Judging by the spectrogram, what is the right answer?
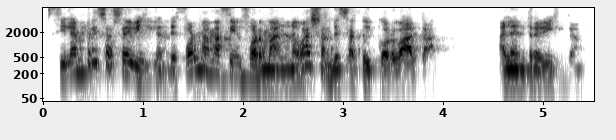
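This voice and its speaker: This animated Argentine man, an executive recruiter, addresses candidates in an instructive talk at a moderate pace. He is direct and emphatic, regularly checking in with "¿bien?" and "¿ok?". His voice is medium-pitched and male, and the recording sounds rough.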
